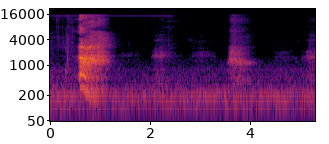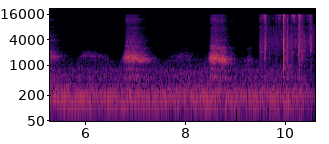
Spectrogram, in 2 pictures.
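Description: A man's loud strained groan, falling in pitch, about half a second in, followed by heavy, breathy exhalations roughly every second or so from the exertion of a suspension-strap exercise, over a steady low hum.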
